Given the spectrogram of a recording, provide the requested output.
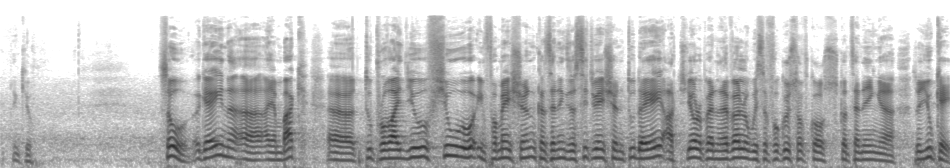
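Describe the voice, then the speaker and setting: A man with a fairly high pitch talks at a moderate pace, varying his pitch in an ordinary way. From France. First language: French. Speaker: company president, conference speaker. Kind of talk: conference presentation. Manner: halting.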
